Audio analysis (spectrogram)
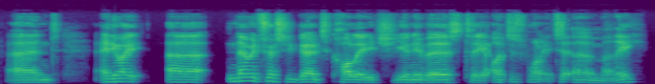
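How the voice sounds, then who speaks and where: A man's voice: medium pitch, fast talker, a bit bright. A man from England in his forties, a podcast guest telling his own story in a chatty, jokey way. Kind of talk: conversational storytelling.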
